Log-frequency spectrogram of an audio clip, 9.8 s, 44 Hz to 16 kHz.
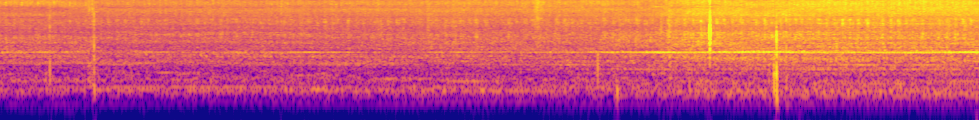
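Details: BMW E39 520i with engine running: light persistent clicking about three ticks a second over the idle, heard best from outside on the left side; source unknown.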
